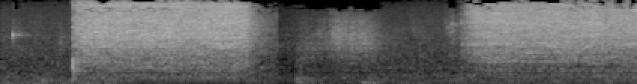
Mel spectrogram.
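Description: An aerosol can of Pam cooking spray hissing onto a baking sheet in two long sprays, each lasting over a second, the second starting about three seconds in.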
